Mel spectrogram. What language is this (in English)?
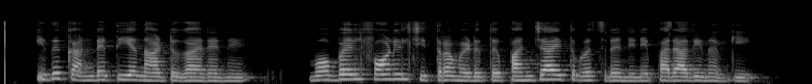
Malayalam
